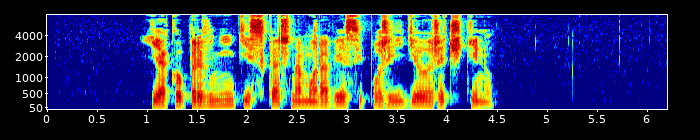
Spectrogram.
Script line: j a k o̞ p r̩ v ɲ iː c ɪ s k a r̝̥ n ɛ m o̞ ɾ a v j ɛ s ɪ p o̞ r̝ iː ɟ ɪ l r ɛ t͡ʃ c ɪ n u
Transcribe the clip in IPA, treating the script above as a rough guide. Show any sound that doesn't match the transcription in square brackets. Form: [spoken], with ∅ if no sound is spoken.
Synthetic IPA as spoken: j a k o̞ p r̩ v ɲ iː c ɪ s k a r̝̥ n [a] m o̞ ɾ a v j ɛ s ɪ p o̞ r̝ iː ɟ ɪ l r ɛ t͡ʃ c ɪ n u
